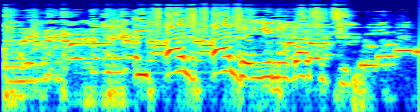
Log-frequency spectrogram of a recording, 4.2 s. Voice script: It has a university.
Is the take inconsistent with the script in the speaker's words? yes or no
yes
